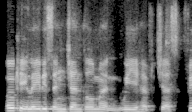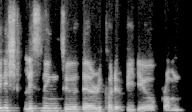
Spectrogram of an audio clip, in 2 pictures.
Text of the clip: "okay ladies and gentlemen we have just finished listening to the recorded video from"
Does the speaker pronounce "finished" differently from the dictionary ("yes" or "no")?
no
